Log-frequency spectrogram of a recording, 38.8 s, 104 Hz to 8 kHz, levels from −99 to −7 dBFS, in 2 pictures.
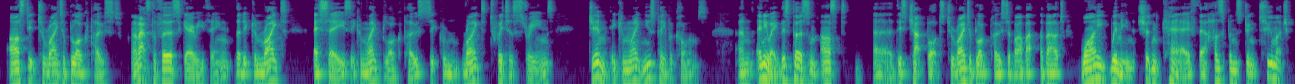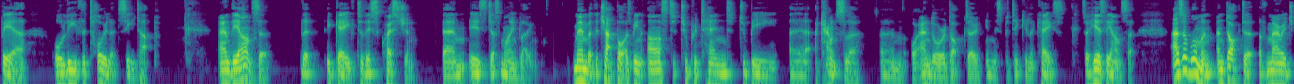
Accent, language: British, English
